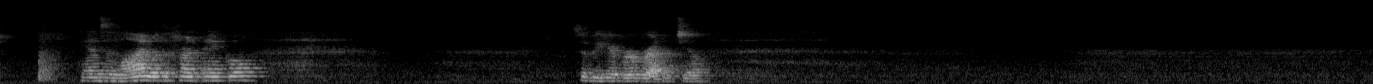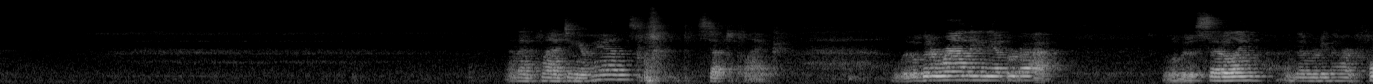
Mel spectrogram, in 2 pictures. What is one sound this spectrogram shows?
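A woman speaks calmly and clearly, giving slow instructions with long pauses.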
